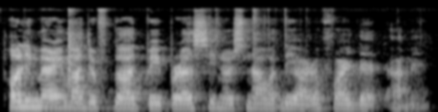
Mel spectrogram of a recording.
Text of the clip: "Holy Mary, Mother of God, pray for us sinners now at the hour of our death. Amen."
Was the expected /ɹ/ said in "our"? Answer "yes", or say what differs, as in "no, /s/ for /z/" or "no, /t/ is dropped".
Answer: yes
